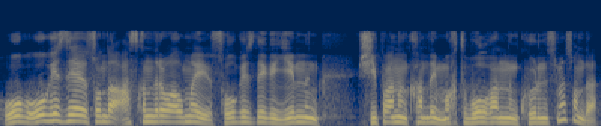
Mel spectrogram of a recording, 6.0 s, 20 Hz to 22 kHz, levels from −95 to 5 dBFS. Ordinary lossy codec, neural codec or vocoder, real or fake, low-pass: none; none; real; none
